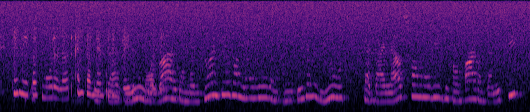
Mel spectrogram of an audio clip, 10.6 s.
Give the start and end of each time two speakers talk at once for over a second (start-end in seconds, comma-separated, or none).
1.9-3.4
